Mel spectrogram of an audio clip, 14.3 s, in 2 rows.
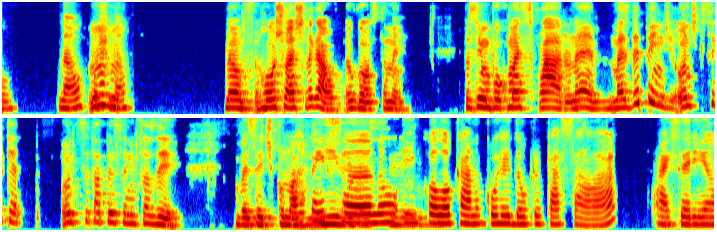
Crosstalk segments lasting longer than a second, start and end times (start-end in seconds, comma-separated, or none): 10.0-11.3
